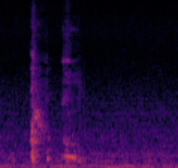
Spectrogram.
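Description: Two short coughs from a man, about half a second apart.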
